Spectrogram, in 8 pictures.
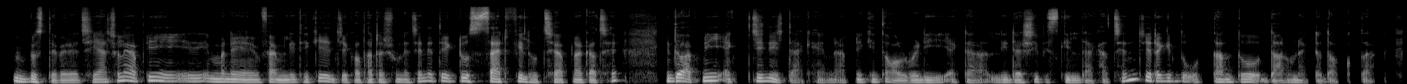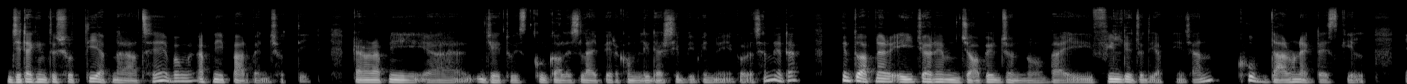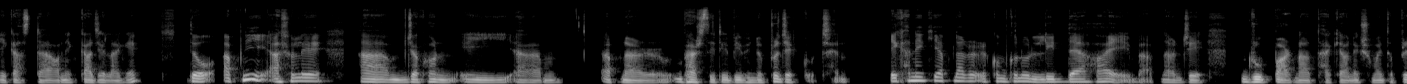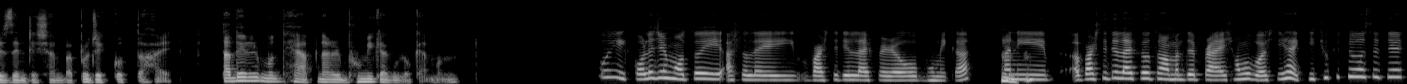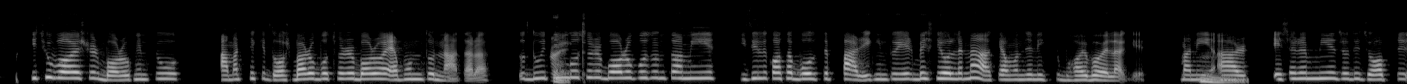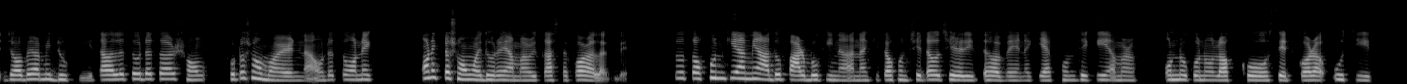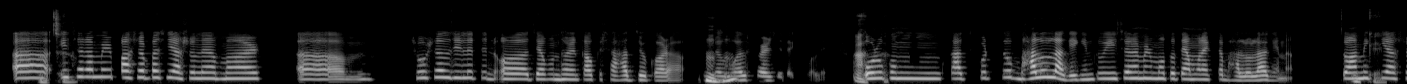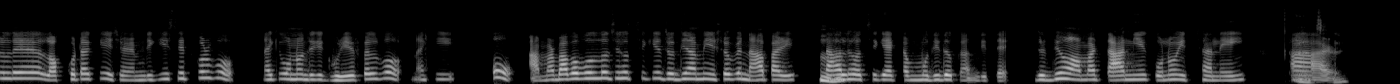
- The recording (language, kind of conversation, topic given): Bengali, advice, আমি কীভাবে সঠিকভাবে লক্ষ্য নির্ধারণ করতে পারি?
- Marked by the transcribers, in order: in English: "স্যাড ফিল"; in English: "লিডারশিপ স্কিল"; "বিভিন্ন" said as "বিপিন"; lip smack; other background noise; tapping; "পর্যন্ত" said as "পজন্ত"; "লক্ষ্য" said as "লক্ক"; in English: "সোশ্যাল রিলেটেড"; in English: "সোশ্যাল ওয়েলফেয়ার"; lip smack; lip smack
